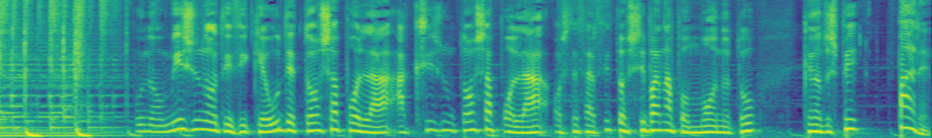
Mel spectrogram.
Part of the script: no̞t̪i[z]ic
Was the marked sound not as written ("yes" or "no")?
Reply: yes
